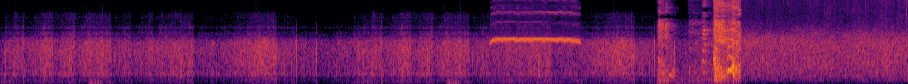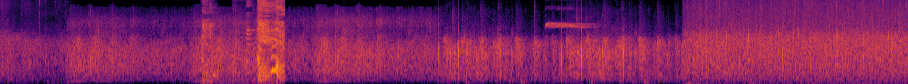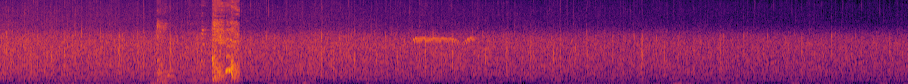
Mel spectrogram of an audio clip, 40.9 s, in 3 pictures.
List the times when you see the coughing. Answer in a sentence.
You can hear the coughing from 9.8 to 11.2 s, from 16.6 to 17.9 s and from 29.6 to 30.9 s.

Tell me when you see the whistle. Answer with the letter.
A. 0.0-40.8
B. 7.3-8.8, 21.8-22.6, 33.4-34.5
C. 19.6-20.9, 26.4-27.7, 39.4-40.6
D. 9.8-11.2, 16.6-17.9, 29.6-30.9
B.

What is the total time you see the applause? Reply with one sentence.
You can hear the applause for 41 seconds altogether.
